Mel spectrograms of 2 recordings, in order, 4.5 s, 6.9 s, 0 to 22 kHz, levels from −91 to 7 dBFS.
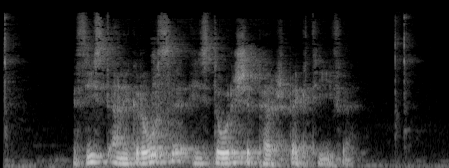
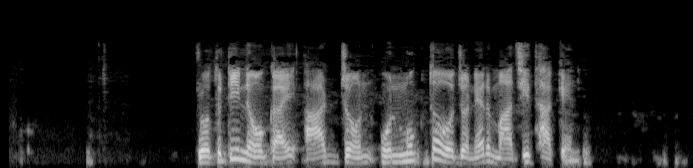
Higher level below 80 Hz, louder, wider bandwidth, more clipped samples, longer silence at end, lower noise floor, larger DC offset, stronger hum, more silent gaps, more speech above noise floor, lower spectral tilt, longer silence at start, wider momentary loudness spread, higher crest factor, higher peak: first, -48 dBFS vs -58 dBFS; second, -23 LUFS vs -17 LUFS; first, 15.5 kHz vs 8 kHz; neither; about the same, 0.95 s vs 1.05 s; second, -52 dBFS vs -77 dBFS; neither; neither; neither; second, 30 dB vs 60 dB; first, -7 dB/octave vs -5 dB/octave; second, 0.05 s vs 0.85 s; first, 15 LU vs 9 LU; about the same, 18 dB vs 16 dB; second, -6 dBFS vs -2 dBFS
